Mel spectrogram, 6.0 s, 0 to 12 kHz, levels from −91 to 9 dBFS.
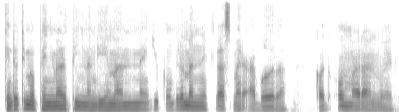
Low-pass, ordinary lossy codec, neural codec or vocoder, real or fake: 10.8 kHz; AAC, 48 kbps; codec, 16 kHz in and 24 kHz out, 0.9 kbps, LongCat-Audio-Codec, fine tuned four codebook decoder; fake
